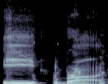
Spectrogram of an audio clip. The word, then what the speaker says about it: Ebron: day yes I do e bran see I told you I'd be able to do that one again because it's like LeBron but with an e in front actually yeah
